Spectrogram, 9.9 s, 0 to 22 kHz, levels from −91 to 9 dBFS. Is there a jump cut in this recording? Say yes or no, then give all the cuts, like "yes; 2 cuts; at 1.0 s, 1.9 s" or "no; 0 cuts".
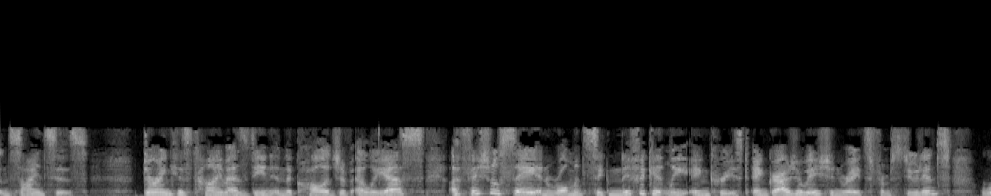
no; 0 cuts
